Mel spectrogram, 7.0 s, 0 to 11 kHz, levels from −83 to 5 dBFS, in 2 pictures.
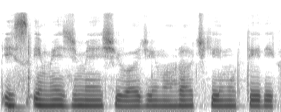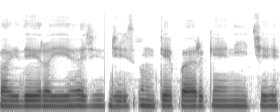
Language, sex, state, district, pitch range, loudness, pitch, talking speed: Hindi, male, Maharashtra, Pune, 120-125 Hz, -26 LUFS, 125 Hz, 145 wpm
